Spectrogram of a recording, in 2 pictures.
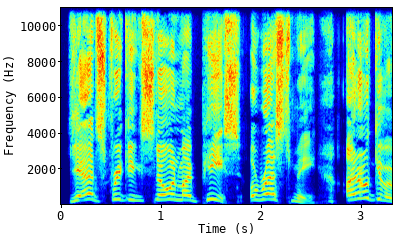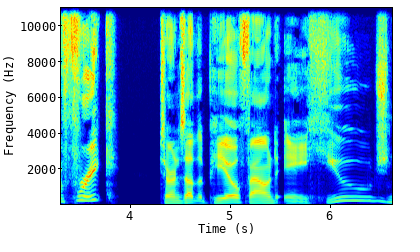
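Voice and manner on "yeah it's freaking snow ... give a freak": high-pitched mock outburst; hammed-up indignant rant, pitched way up; upset. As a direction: imitate a worked-up, defiant man. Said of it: "got upset and said".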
